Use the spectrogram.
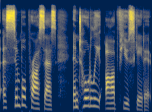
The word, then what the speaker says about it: obfuscate: It's a verb this time, obfuscate, pronounced O-B-F-U-S-C-A-T.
